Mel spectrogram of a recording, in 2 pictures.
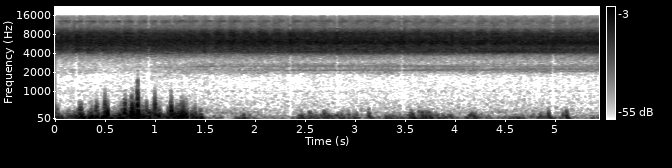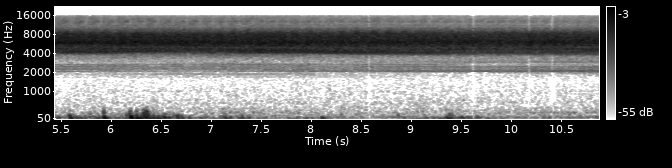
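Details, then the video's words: Steady shrill droning of cicadas in Cyprus's Akamas National Park, a constant high buzz with brief low thumps and rustling in the first seconds. "Cicadas in Akamas National Park in CYPRUS"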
